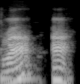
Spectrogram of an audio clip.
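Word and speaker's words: רעה: Esta de acá también es muda. Entonces por eso le diríamos Ra, A, ¿listos?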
